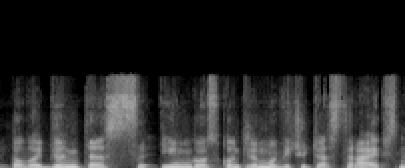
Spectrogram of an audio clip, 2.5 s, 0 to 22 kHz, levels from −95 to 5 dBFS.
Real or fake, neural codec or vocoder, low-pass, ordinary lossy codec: fake; codec, 24 kHz, 1.5 kbps, HILCodec; 10.8 kHz; Opus, 16 kbps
